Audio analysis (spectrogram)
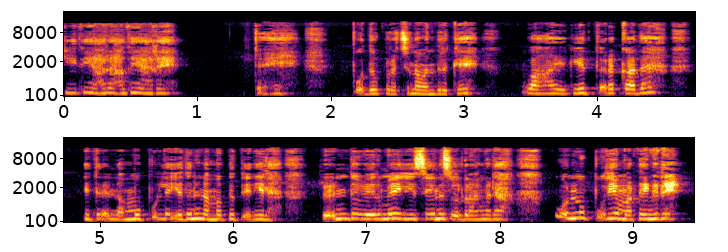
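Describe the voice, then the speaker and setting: A woman's voice: mid-range voice, steady tone, a little fast, mellow, breathy edge, close to an everyday voice. A woman voicing an anxious older man of the family in an audio drama, urgent and flustered as he barks orders. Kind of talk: Tamil serial-style audio drama.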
